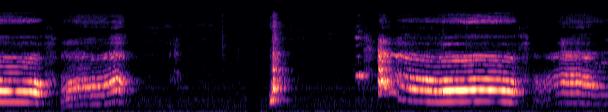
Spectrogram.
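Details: Lonely Yorkshire Terrier puppy filmed indoors while its family is out, howling for its absent owner: a rising whiny howl, a sharp yip, then a long, steady, tonal howl that tapers down.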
